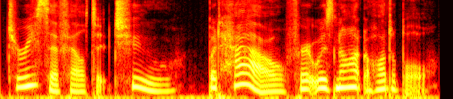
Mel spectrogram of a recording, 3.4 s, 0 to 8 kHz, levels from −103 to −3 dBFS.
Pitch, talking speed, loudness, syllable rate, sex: 205 Hz, 175 wpm, -16 LUFS, 4.9 syllables/s, female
